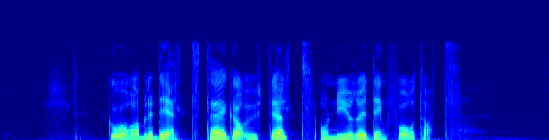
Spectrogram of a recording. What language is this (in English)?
Norwegian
